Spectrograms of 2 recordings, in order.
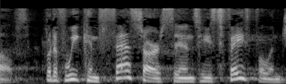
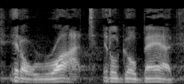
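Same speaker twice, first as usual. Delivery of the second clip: normal talking voice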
